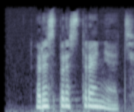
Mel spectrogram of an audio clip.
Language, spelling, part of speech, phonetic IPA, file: Russian, распространять, verb, [rəsprəstrɐˈnʲætʲ], Ru-распространять.ogg
- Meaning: to proliferate, to spread, to diffuse, to distribute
